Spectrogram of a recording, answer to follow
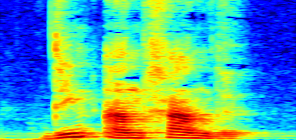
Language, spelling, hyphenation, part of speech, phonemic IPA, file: Dutch, dienaangaande, dien‧aan‧gaan‧de, adverb, /ˌdin.aːnˈɣaːn.də/, Nl-dienaangaande.ogg
- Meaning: concerning that, regarding that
